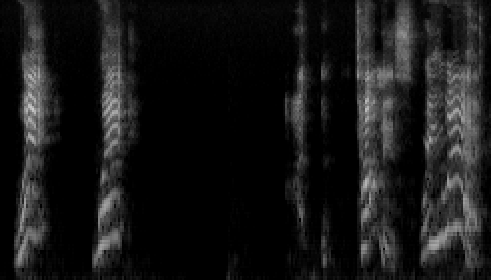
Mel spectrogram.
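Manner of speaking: very high squeaky sputtering "what"; hammed-up disbelief. Streamer hearing nobody has seen Thomas, hammed-up disbelief.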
